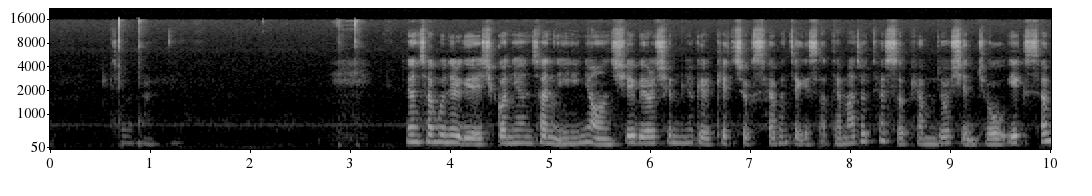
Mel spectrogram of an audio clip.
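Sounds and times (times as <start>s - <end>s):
faint sharp clicks: 2.8s - 3.2s.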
